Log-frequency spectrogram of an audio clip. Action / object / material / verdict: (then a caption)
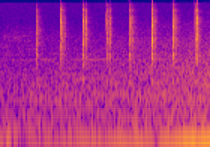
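tap / aluminium electrolytic capacitor can / aluminium / solid. A screwdriver taps another spot on an aluminium electrolytic capacitor can, giving eight sharp, evenly spaced ticks with bright high-frequency clicks over a low background hum. The taps sound solid, indicating the capacitor is filled inside.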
